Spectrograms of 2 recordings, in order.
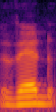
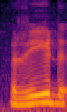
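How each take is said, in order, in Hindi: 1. स्वर छोटा है, 'red' जैसा। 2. स्वर लंबा है, 'reed' जैसा। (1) "सेकंड फॉर्म रेड है" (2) "रीड का उच्चारण चेंज हो जाता है"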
